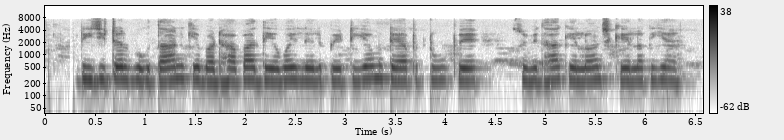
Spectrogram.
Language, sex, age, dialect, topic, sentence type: Maithili, female, 41-45, Bajjika, banking, statement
